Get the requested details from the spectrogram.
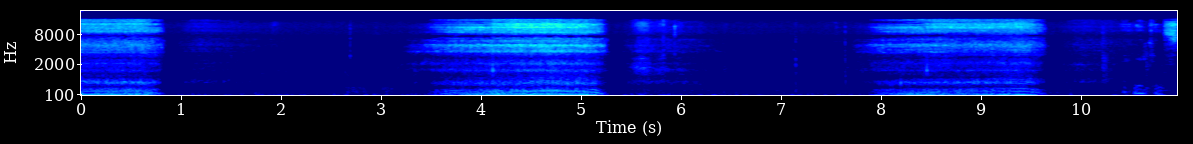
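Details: A dad snoring while asleep; snoring.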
